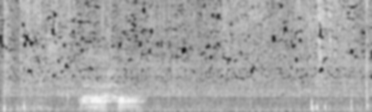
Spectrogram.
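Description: Sliced new potatoes sizzling as they slide into hot oil in a steel kadai, with a few sharp clicks of a metal spatula against the plate and pan.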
